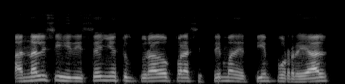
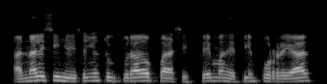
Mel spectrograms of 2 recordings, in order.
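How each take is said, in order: No difference in how they are said.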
